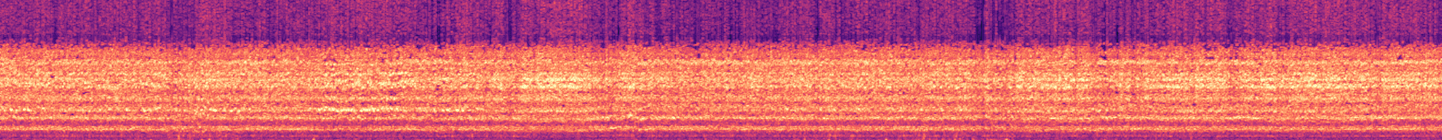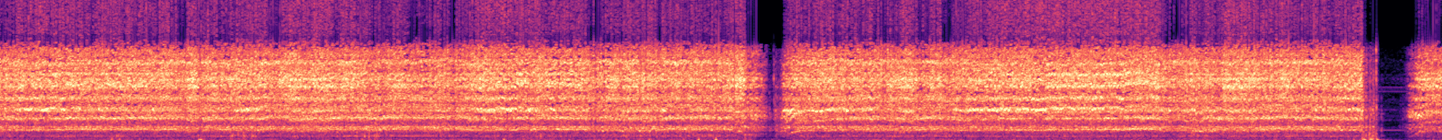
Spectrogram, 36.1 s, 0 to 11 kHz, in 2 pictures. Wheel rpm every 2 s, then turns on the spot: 230, 230, 220, 220, 240, 240, 220, 220, 220, 220, 220, 230, 220, 180, 200, 210, 210, 170.
none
